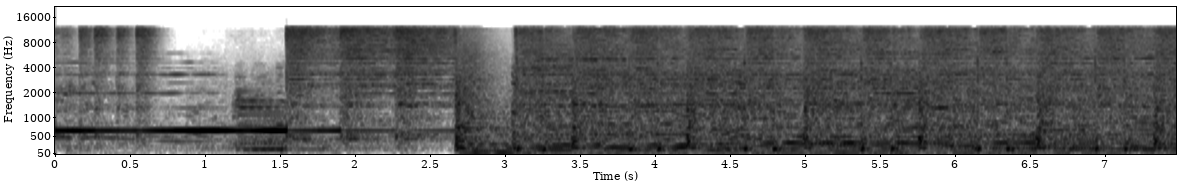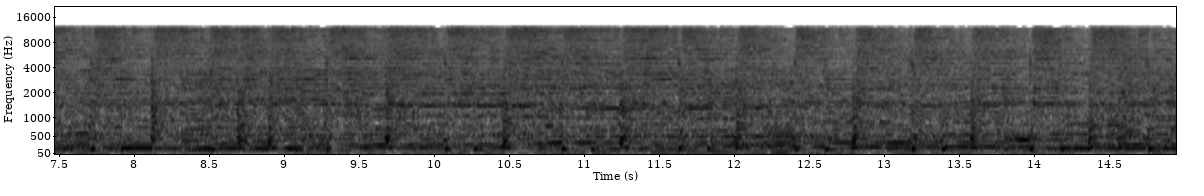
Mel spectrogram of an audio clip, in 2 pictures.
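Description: Live rock band with drum kit, electric guitar and bass guitar starting an instrumental intro. It opens with a held note and a cymbal wash, and the full band comes in loud about three seconds in with a steady driving drum beat.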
